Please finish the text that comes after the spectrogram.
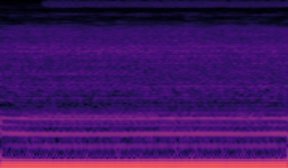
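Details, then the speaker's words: Boosted Mazda Miata at its first start after the engine was reinstalled, with good oil pressure confirmed before checking for leaks. It idles with a smooth, even, deep hum and no knocks or misses, sounding healthy. The owner still reports VVT problems. "I'm gonna go check for leaks. It's running, sounds good. Sounds good. Purring like a kitten."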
